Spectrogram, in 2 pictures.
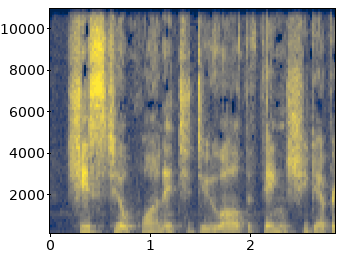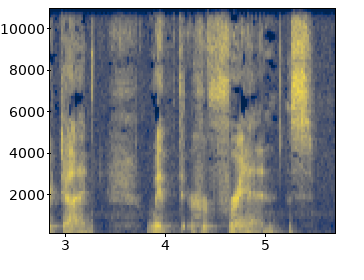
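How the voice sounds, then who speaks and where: A woman's very deep, low-pitched, somewhat breathy voice at a very slow pace. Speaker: storyteller. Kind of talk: storytelling. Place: home room. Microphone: webcam.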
